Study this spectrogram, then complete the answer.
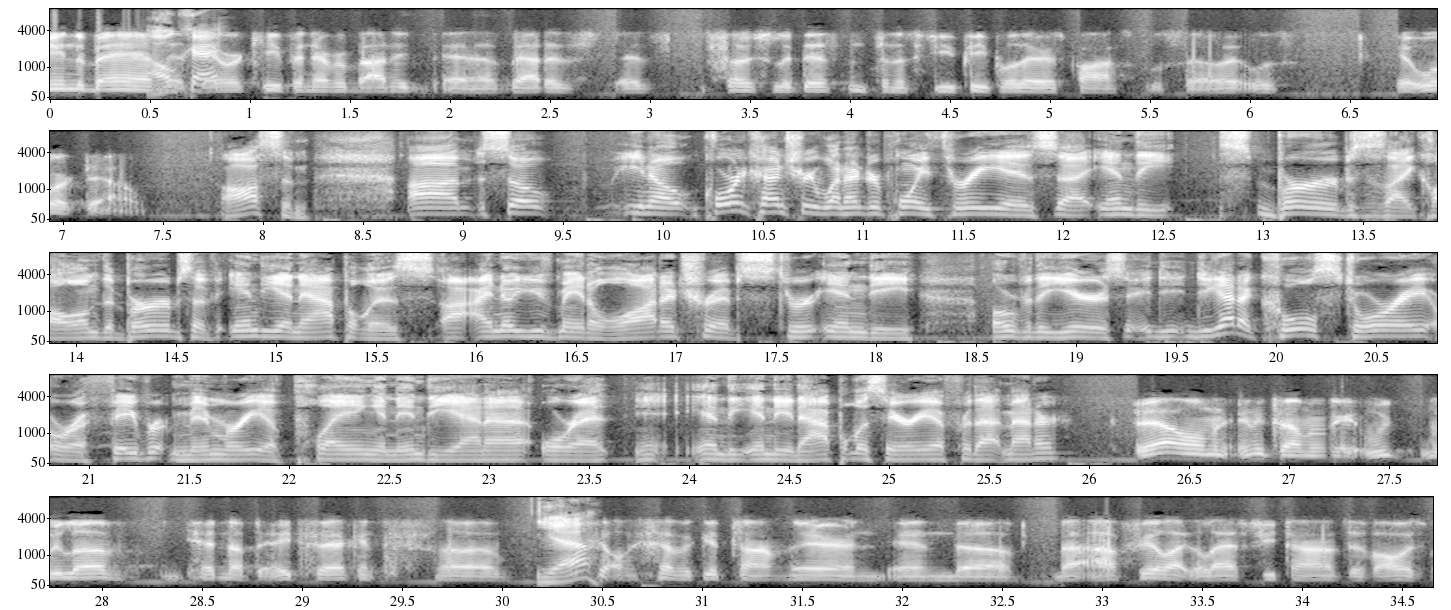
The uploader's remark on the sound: calls into the … In The Morning show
